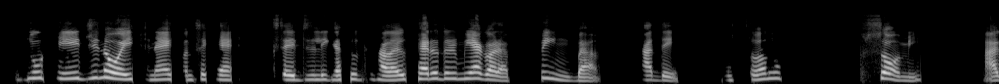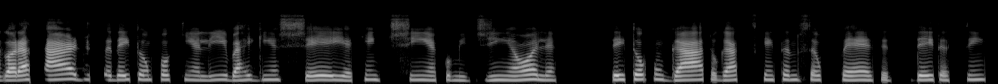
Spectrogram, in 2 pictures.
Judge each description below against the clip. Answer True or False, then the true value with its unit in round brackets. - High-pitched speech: True (215 Hz)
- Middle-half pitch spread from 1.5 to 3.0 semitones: True (2.4 semitones)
